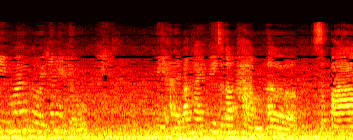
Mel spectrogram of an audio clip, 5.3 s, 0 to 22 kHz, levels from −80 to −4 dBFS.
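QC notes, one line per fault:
Throughout: likely HE-AAC compression at a very low bitrate near 12 kbps; copied-up treble makes s sounds gritty and metallic, with nothing above 11.4 kHz.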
